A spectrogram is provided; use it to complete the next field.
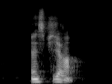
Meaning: third-person singular past historic of inspirer
- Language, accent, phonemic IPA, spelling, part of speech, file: French, France, /ɛ̃s.pi.ʁa/, inspira, verb, LL-Q150 (fra)-inspira.wav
